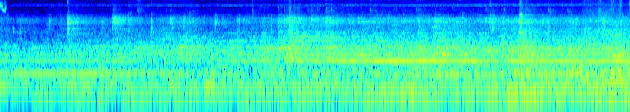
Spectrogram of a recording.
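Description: A mechanical sound installation by Paul Devens: steady whirring machinery with a sustained hum and scattered ticking, clicking parts, moderately loud, growing slightly fuller partway through, with no voices.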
